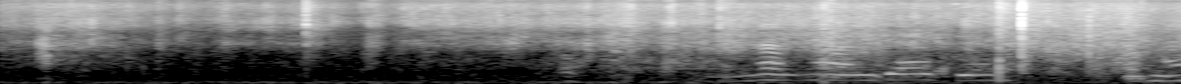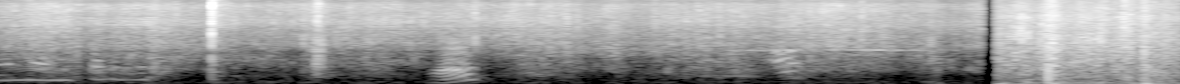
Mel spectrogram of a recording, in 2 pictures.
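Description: Large leafy stalks rustle and swish as people carry them past.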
